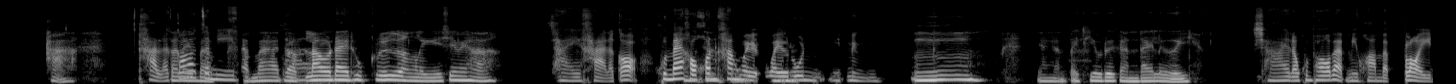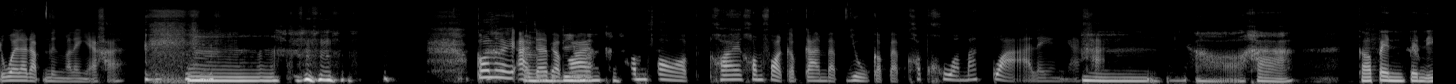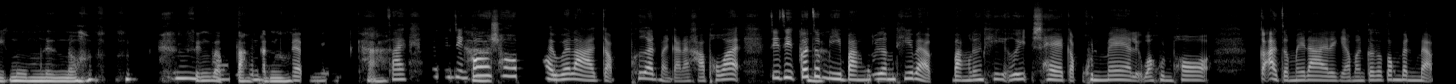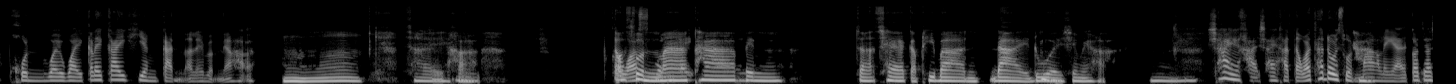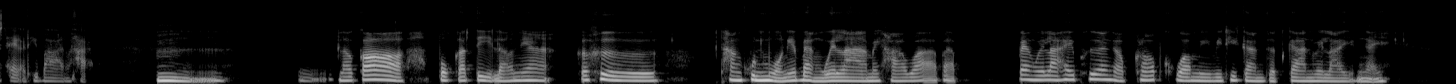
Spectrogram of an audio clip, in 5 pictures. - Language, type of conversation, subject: Thai, unstructured, คุณชอบใช้เวลากับเพื่อนหรือกับครอบครัวมากกว่ากัน?
- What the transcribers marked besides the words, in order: other background noise; chuckle; laughing while speaking: "เออ ดีมากค่ะ"; "คอมฟอร์ต" said as "คอมฟอร์บ"; mechanical hum; distorted speech; tapping; chuckle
